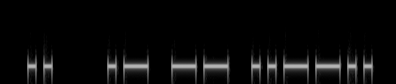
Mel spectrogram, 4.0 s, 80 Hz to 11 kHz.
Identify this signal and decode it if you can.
Morse code, heard as a keyed tone, about 15 wpm, 700 Hz. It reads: I AM?
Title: Sentences from Top 1000 Words - Review Part 2 - 15wpm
